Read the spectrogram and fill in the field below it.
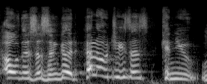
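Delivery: high-pitched, understated little plea; mock polite concern. Preacher mimicking an unworried Peter calling Jesus, mock polite. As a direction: play down the emergency in a high voice. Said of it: "It isn't like".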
